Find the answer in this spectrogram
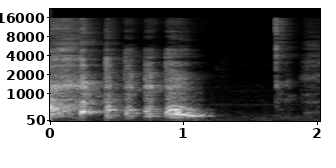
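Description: A woman coughing: it starts suddenly and lasts about a second.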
